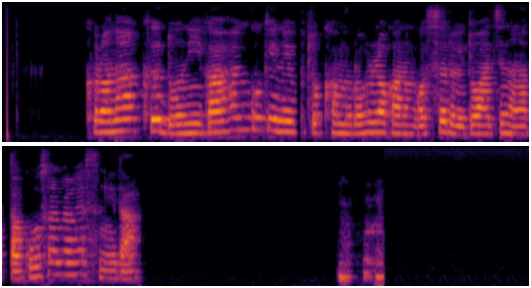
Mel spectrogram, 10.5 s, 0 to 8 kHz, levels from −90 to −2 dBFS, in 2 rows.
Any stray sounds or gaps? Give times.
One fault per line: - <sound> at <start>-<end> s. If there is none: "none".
none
